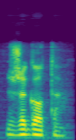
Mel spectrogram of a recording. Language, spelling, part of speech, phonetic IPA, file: Polish, Żegota, proper noun / noun, [ʒɛˈɡɔta], Pl-Żegota.ogg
